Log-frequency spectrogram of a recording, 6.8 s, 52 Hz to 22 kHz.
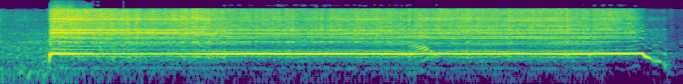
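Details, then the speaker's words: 2002 Buick Century, blower motor under the passenger-side dash: loud steady high whistle near 480 Hz. Customer suspected leaves or debris, but the failing motor is being replaced with a new one. "As you can hear, that's pretty noisy, so I'm going to show you how to replace the blower motor with a new one."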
